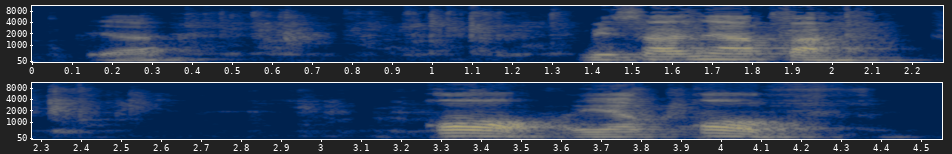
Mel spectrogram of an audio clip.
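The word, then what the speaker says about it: ق: misalnya apa qo ya qof Nah Q di lidah bagian belakang ya pangkal lidahnya naik itu Q dengan Kaf misalnya ya dengan Kaf k ya ini enggak bisa ditukar-tukar ya tidak tepat makhraj nya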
